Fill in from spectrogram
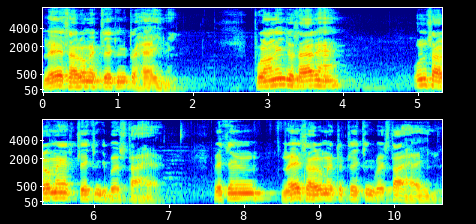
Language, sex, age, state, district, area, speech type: Hindi, male, 60+, Bihar, Begusarai, rural, spontaneous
